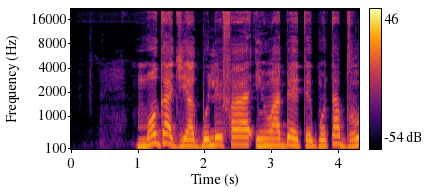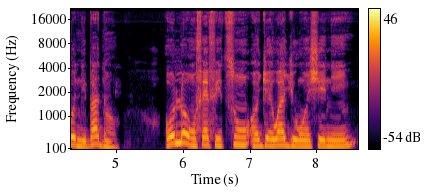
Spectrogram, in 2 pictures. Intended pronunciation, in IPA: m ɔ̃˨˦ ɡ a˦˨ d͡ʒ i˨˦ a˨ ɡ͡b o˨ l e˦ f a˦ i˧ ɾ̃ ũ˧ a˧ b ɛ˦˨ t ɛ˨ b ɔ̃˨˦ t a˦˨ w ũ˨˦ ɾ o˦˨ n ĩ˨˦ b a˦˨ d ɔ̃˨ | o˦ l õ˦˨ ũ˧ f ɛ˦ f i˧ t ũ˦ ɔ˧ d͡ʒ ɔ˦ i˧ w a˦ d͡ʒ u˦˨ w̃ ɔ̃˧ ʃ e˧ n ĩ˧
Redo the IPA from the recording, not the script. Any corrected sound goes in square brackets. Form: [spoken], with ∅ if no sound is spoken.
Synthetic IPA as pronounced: m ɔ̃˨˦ ɡ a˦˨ d͡ʒ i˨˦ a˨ ɡ͡b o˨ l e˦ f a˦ i˧ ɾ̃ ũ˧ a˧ b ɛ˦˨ t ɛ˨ [ɡ͡b] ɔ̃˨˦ t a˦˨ [b] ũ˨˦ ɾ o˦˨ n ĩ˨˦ b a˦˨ d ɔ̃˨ | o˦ l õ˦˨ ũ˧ f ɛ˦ f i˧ t ũ˦ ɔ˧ d͡ʒ ɔ˦ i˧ w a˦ d͡ʒ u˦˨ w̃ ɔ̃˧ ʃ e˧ n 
